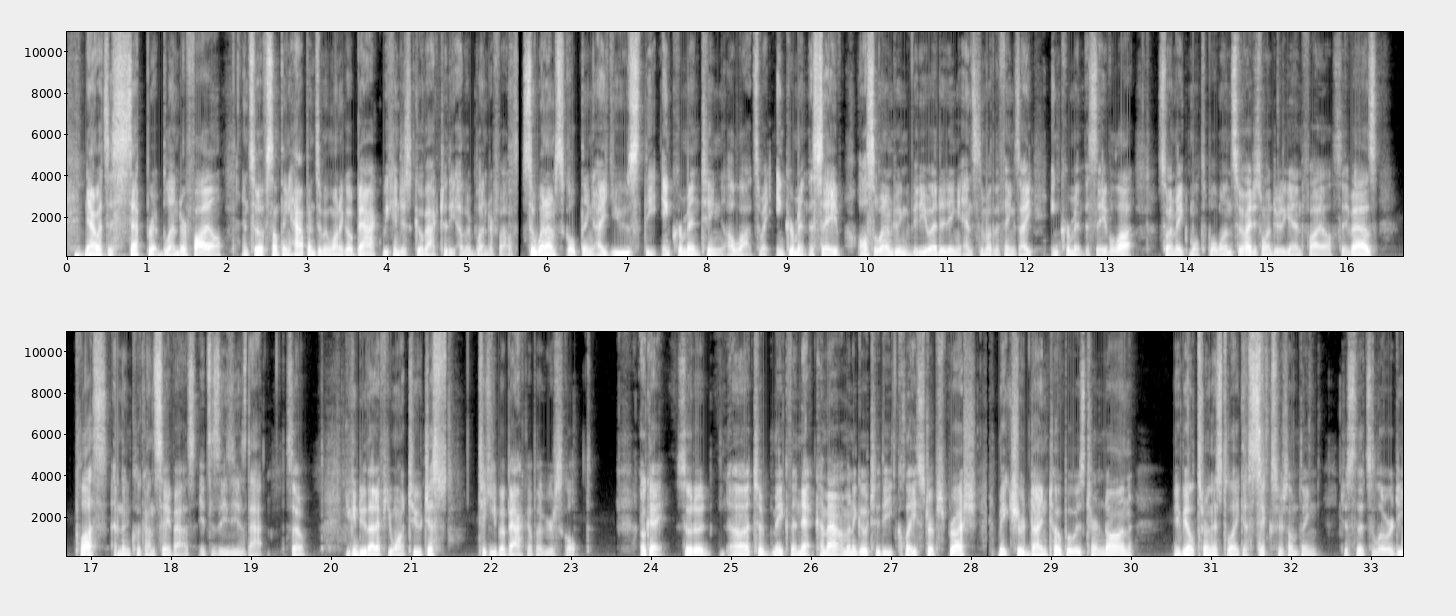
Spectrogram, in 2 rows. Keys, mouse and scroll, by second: 4.6-15.7 middle drag, 17.9 click, 18.7-26.8 middle drag, 26.8 click, 27.1-32.6 middle drag, 32.6 click.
